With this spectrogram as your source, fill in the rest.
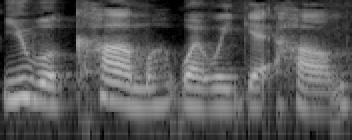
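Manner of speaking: imitated whispering. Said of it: "he whispered to her".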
